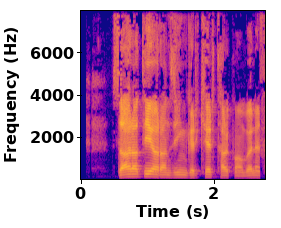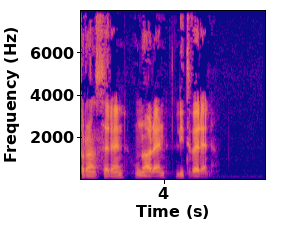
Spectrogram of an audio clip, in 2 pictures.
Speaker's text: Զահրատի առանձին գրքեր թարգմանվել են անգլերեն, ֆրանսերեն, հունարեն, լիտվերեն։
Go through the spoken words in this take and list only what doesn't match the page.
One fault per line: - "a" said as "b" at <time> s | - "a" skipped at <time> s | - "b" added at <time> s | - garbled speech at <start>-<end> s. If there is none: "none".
- "են անգլերեն" skipped at 2.7 s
